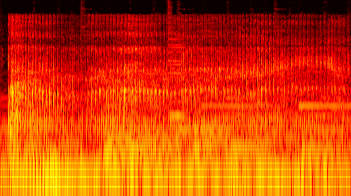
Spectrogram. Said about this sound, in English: picked up this little kitty and she purred.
